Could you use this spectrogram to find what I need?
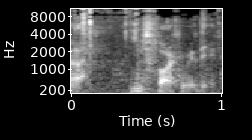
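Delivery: breathy teasing whisper, barely voiced; whispered aside. Real, not acted. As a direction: drop to a whisper to let them in on the joke. Aside after teasing answer.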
